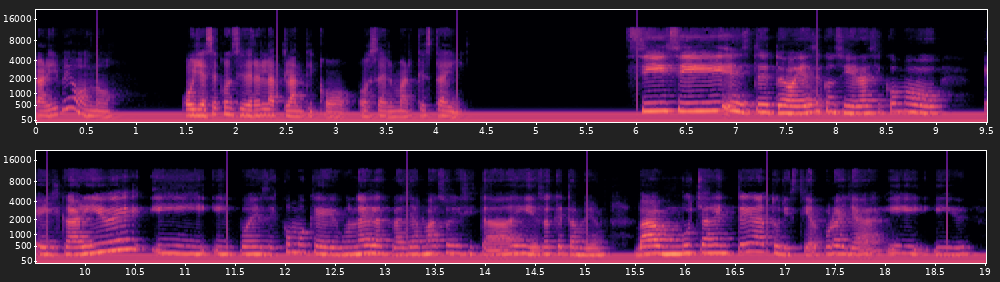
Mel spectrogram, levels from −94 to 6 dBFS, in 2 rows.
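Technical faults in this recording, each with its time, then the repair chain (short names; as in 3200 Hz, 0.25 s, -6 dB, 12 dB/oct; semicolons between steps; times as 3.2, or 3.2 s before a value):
hum 50 Hz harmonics 4 -35 dBFS
tick 33 1/3 rpm -18 dBFS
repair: de-click; de-hum 50 Hz, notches 4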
